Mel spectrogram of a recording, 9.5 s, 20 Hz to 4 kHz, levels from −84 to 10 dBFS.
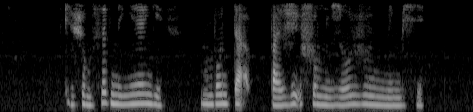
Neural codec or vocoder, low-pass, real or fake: none; 3.6 kHz; real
